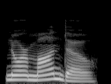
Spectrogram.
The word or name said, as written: Normando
